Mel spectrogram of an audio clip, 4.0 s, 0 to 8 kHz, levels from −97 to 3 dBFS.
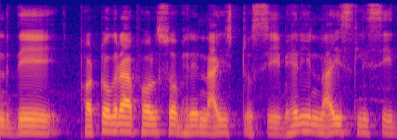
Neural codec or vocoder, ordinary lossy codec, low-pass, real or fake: none; none; 7.2 kHz; real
